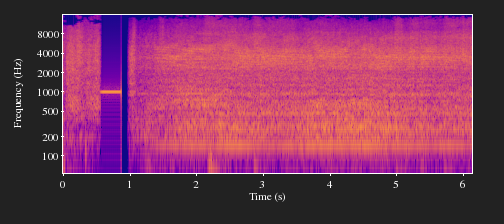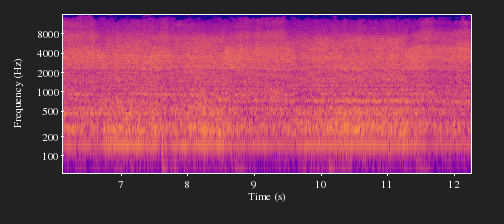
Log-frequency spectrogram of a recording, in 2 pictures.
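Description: A vacuum cleaner runs with a steady whining hum.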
